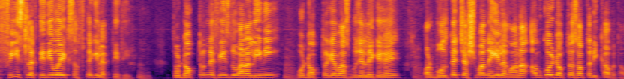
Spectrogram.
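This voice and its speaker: Moderate in pace, a man speaks in a high voice with ordinary pitch variation. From western Uttar Pradesh, Saharanpur; western Uttar Pradesh. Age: 40s. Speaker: Ayurveda practitioner; guest. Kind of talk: interview. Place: studio. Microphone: studio mic.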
